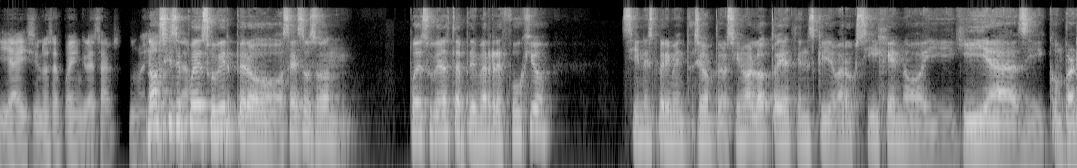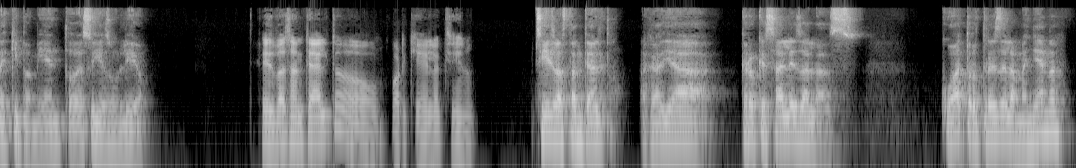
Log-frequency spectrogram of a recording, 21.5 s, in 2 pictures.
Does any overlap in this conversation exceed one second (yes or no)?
no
